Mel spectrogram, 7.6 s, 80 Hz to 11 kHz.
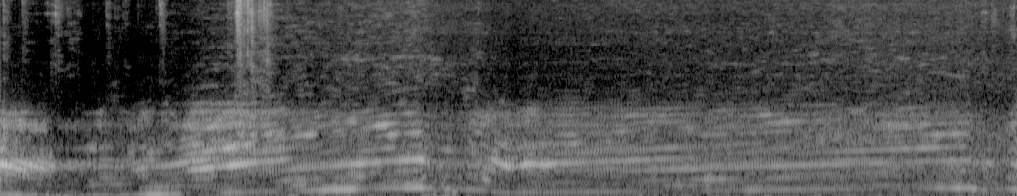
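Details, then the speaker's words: MG TF on road, after new O2 sensor and fuel filter: engine climbs cleanly through the gears to about 60 with no stumble, misfire or hesitation; no longer running rough, healthy pull. "60 boom yeah she's quick she's good she sounds awesome certainly back aren't we guys well another job done brilliant so she's not running rough anymore she's running sweet and and really sweet"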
